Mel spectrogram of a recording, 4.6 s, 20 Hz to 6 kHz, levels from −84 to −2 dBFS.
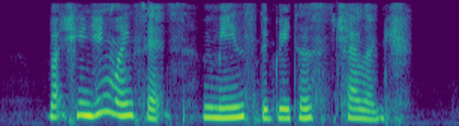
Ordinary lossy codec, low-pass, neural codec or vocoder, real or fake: AAC, 24 kbps; 5.4 kHz; codec, 16 kHz, 16 kbps, FunCodec, trained on LibriTTS, 50 frames a second; fake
